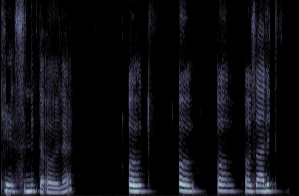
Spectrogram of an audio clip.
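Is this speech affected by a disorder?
Yes: stuttering; stuttering since before choosing a career; stutters a lot at present; frequent sound and part-word repetitions, repeated initial syllables, filler sounds; here repeated sounds, blocks.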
